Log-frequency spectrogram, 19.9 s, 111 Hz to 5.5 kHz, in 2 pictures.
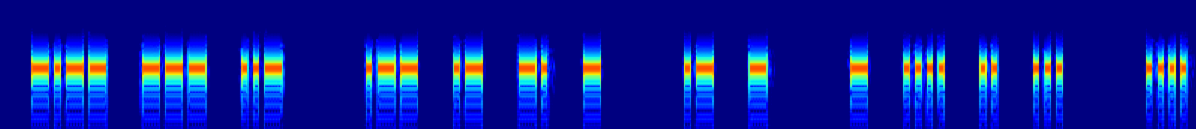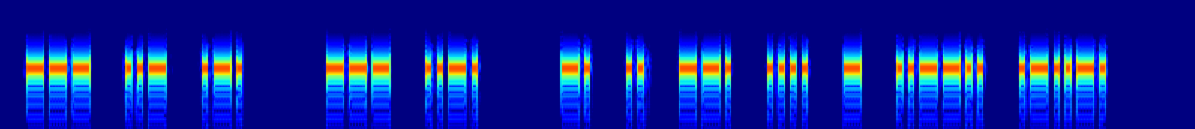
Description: Morse code, heard as a keyed tone, about 25 wpm, spaced as for 18 wpm, 700 Hz. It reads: YOU WANT AT THIS HOUR OF NIGHT?"
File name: Pinocchio / Pinocchio ch6 12 25 ik1hge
